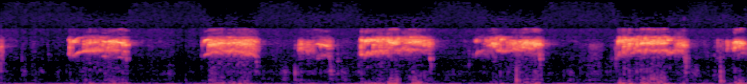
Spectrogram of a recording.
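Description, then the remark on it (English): Baby raccoon calls: a series of high, shrill chittering cries in bursts of about half a second to a second, repeated steadily with short pauses, fairly loud and with no talking. “I'm sure many of you heard a raccoon scratching at your door or rummaging around your trash can”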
